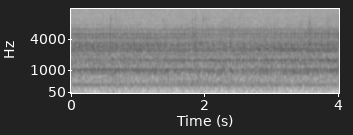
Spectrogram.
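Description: Electric motor of a Moesta rotisserie turning a chicken on the spit during a test spin: a steady hum with a few constant tones.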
